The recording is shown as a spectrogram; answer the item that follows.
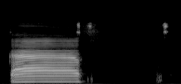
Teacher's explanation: জিহ্বার গোড়া হইতে একটু আগে বাড়াইয়া তার বরাবর উপরে তালুর সঙ্গে লাগাইয়া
